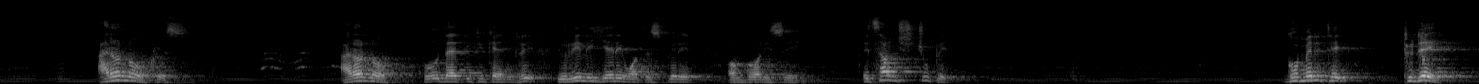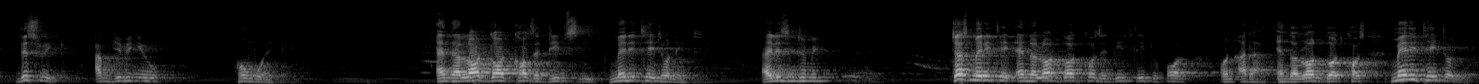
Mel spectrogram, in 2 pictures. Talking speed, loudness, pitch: 150 wpm, -33 LUFS, 140 Hz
